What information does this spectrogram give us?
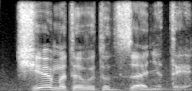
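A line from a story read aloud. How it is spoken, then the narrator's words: Booming drone. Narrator (Russian): прогудел он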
